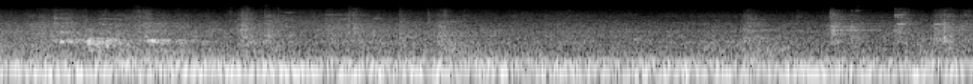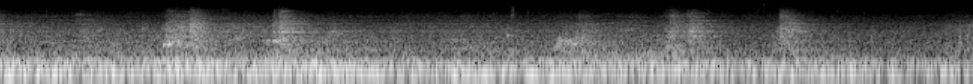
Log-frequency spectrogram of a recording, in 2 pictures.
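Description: Train rolling along the track: a steady low rumble with wheels clacking over rail joints, slowly fading.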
